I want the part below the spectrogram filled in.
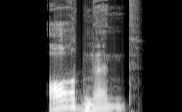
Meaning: present participle of ordnen
- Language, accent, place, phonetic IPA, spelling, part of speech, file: German, Germany, Berlin, [ˈɔʁdnənt], ordnend, verb, De-ordnend.ogg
